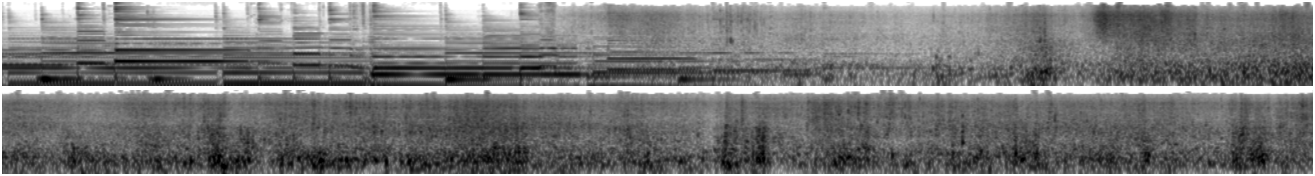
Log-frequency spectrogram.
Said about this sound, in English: Just in case you're thinking of cooling off on a hot summer day, we leave you this week on the shores of the Adriatic Sea.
